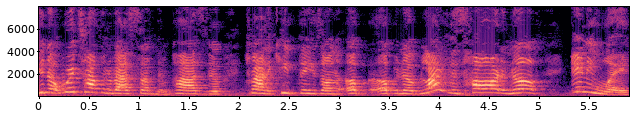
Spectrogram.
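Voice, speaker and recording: Over noticeable background noise, a woman speaks at a fairly quick pace in a raised, projected voice with a high pitch, an animated tone and lively intonation. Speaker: life coach and video host. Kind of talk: motivational vlog monologue. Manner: high-pitched at times.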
